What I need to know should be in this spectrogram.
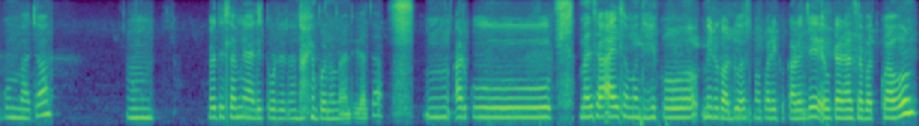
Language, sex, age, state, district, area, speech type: Nepali, female, 30-45, West Bengal, Alipurduar, rural, spontaneous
